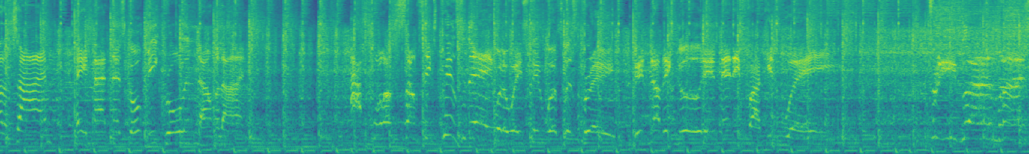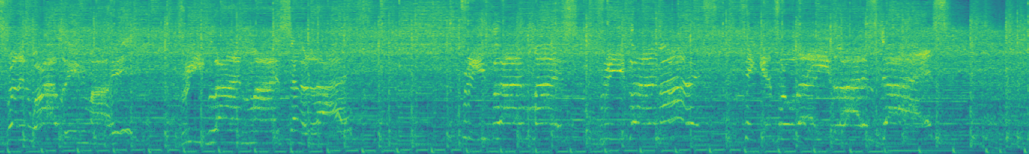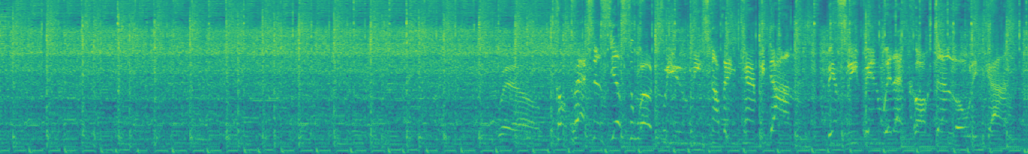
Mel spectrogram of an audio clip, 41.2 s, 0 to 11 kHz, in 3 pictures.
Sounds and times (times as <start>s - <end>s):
Music: 0.0s - 41.1s.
